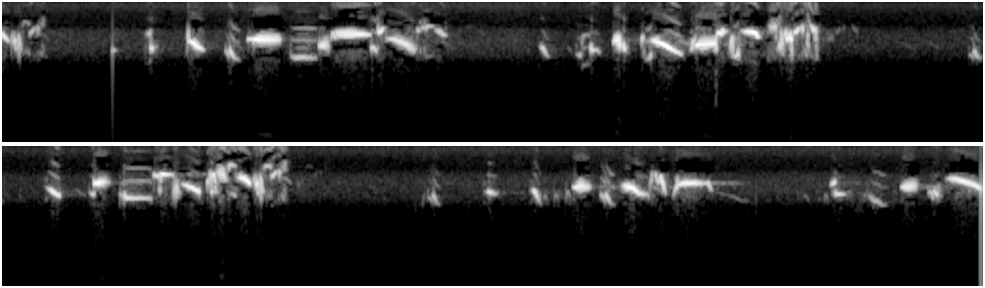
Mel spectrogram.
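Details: Javan bush lark training song for untrained birds: rapid scratchy high twittering in bursts of one to two seconds, separated by short silences.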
